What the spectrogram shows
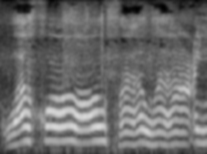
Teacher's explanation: bila kita berhenti sini kita matikan huruf dal ni, maka dia menjadi qalqalah kubra. Lantunannya agak kuat ya.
